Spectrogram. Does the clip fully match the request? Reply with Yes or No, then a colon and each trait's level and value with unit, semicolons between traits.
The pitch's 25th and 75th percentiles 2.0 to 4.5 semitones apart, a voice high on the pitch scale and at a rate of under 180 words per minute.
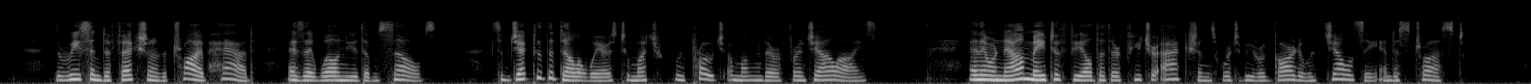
Yes: average, 2.9 semitones; high, 195 Hz; average, 160 wpm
